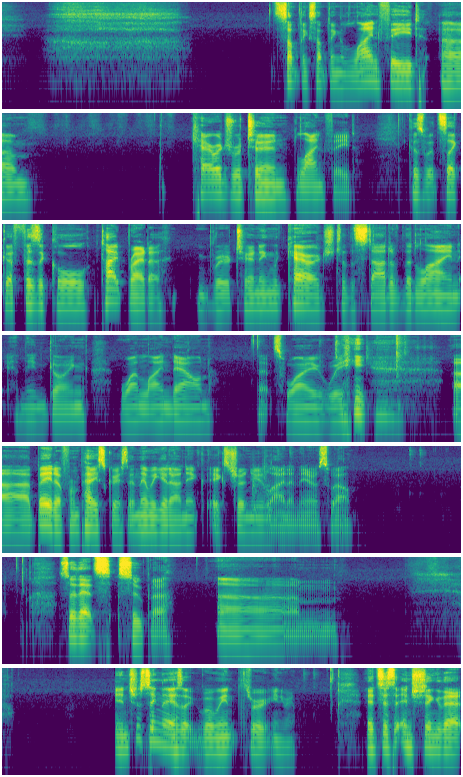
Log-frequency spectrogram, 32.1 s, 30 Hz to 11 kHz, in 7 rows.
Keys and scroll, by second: 17.1 ctrl+l, 17.5 Up, 17.8 Return.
